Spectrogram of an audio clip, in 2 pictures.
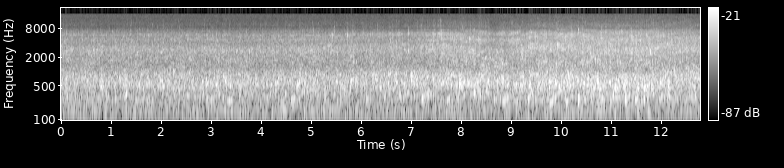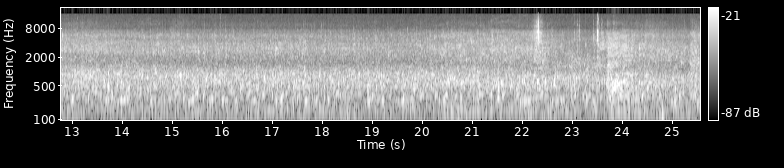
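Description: Spring water trickling over rocks into a pool, a steady running-water sound, with a couple of short clicks near the end.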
